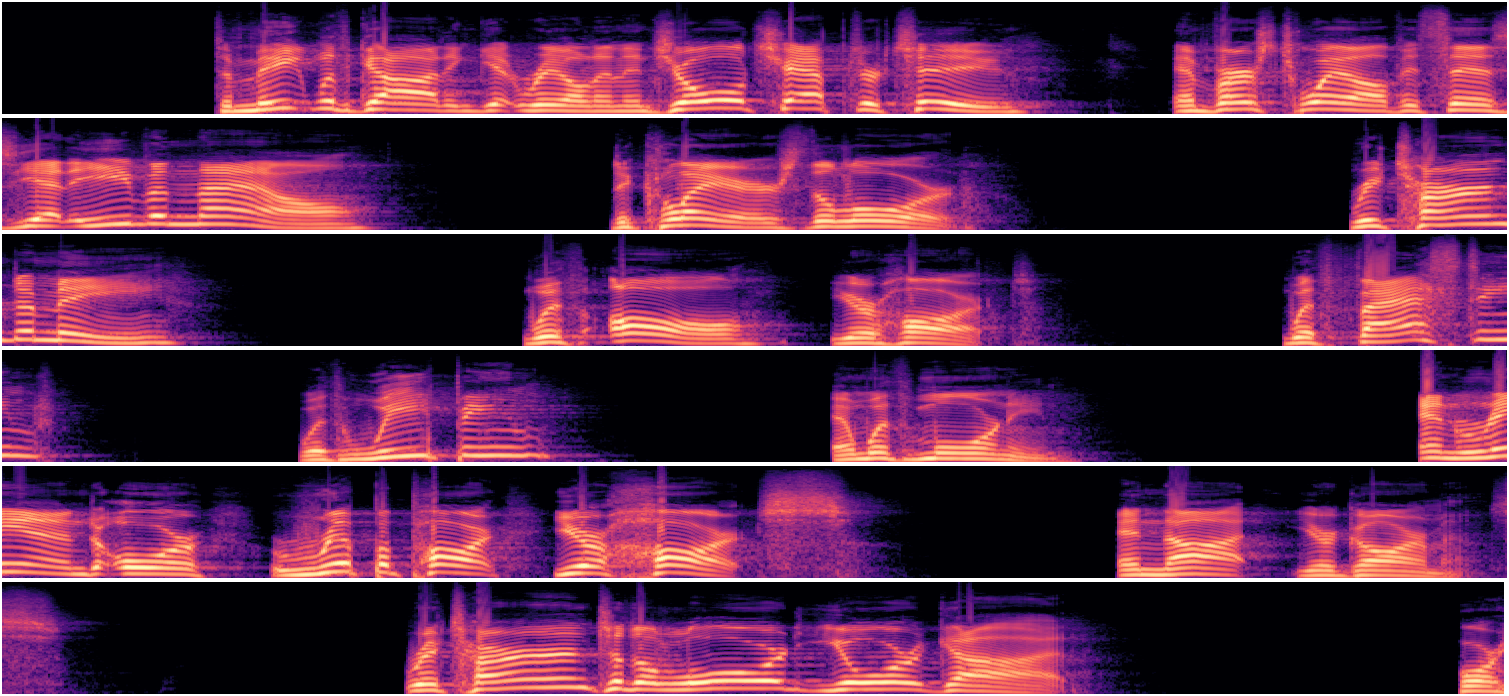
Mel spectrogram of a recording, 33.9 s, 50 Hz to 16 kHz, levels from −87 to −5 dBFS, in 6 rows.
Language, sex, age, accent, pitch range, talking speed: English, male, 50-69, American, 155-225 Hz, 95 wpm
